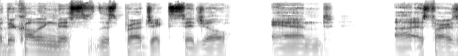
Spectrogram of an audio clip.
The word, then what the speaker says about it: Sigil: come down on the city's name is actually pronounced sigle you know this is very much a gif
